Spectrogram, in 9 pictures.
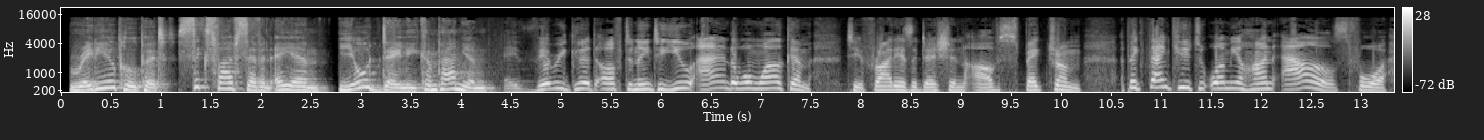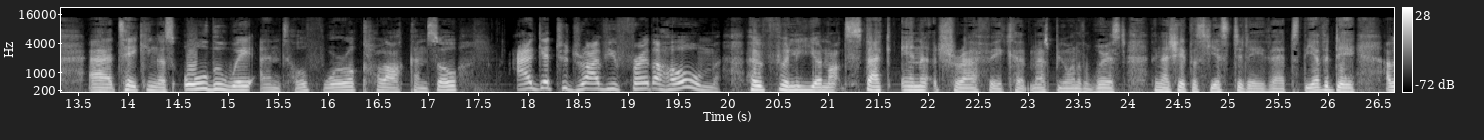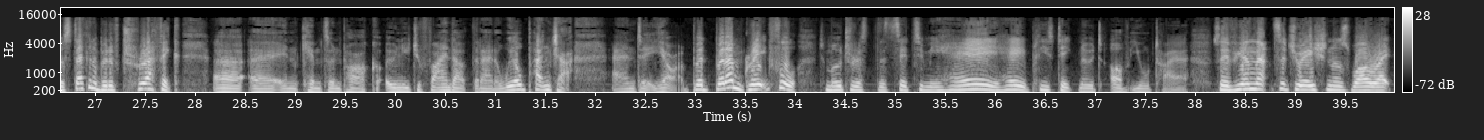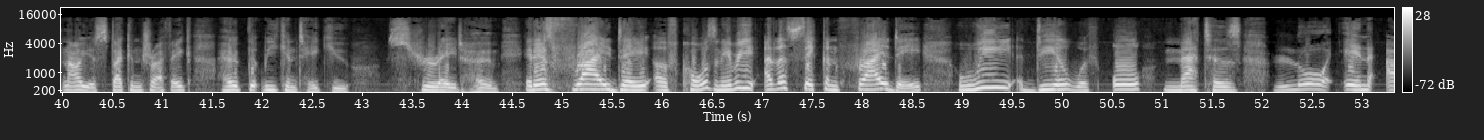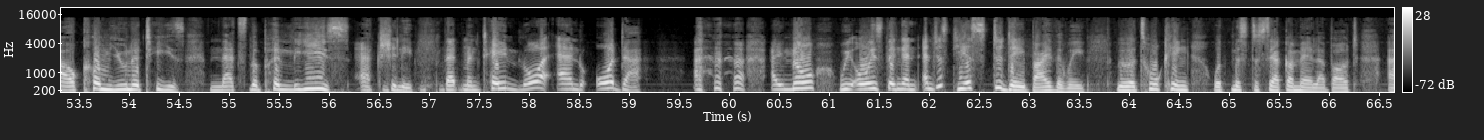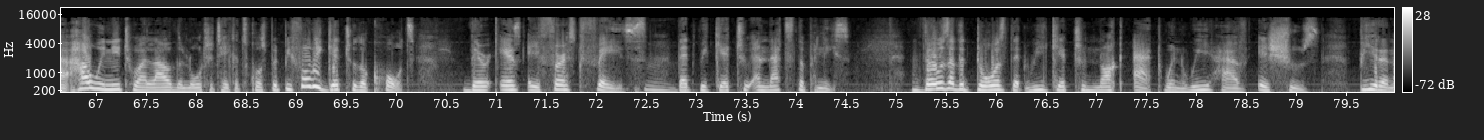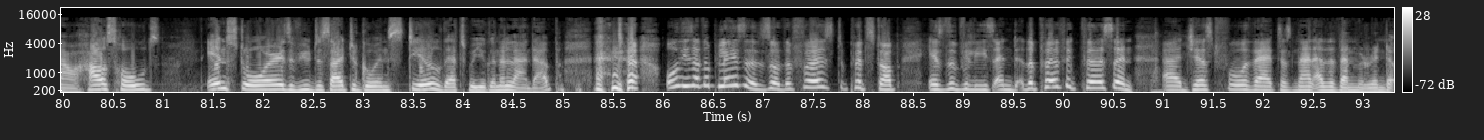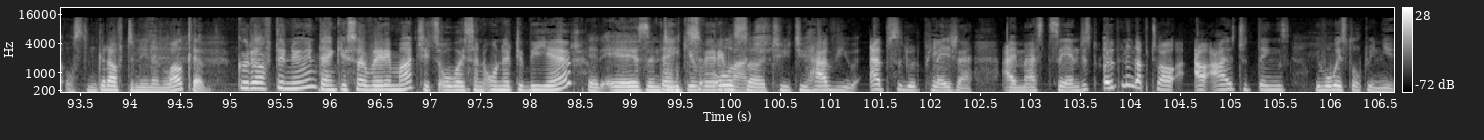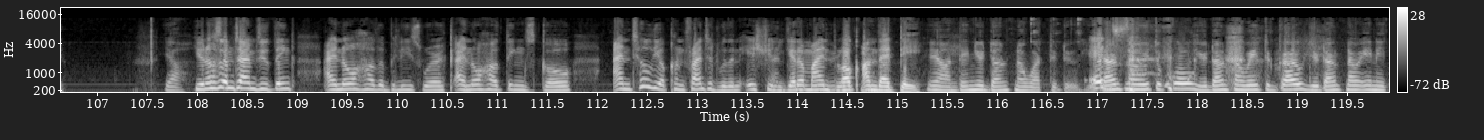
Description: in-depth conversation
